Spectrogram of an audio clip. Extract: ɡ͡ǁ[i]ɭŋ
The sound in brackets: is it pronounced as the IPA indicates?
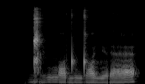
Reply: yes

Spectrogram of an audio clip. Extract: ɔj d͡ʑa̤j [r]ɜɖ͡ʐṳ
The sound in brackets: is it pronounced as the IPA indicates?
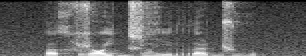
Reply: yes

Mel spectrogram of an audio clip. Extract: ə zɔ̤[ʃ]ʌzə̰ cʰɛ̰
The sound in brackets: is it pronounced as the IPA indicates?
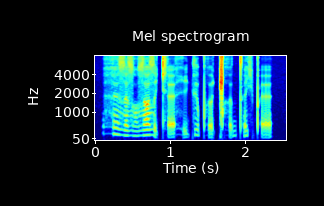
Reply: no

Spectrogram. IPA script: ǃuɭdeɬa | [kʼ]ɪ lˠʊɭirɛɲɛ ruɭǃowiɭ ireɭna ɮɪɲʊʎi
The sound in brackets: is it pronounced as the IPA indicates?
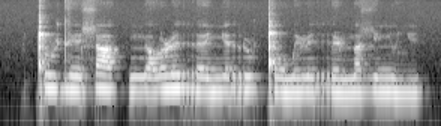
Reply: no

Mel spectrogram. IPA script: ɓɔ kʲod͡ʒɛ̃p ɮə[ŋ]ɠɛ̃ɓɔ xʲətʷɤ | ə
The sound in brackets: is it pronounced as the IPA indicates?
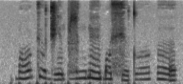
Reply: yes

